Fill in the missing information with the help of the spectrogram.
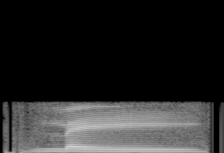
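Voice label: "lei6", Cantonese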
